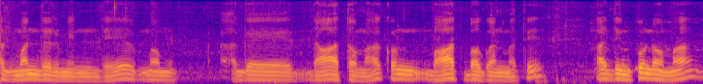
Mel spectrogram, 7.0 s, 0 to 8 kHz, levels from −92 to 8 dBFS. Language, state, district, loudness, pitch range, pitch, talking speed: Gondi, Chhattisgarh, Sukma, -20 LUFS, 105-130 Hz, 115 Hz, 100 wpm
